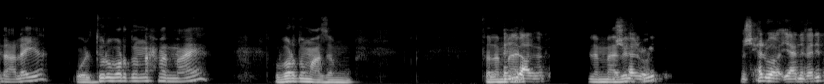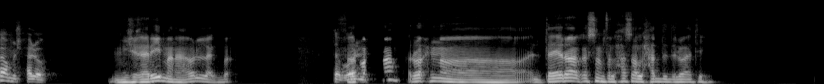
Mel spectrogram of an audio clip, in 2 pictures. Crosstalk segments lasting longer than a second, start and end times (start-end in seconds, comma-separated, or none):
none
